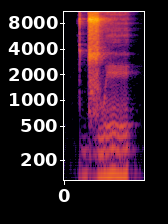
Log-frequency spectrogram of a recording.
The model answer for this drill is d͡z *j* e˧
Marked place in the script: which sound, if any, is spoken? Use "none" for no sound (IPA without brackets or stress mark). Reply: w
